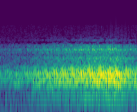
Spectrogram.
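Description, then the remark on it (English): A government jeep's engine runs with a steady, throaty rumble that swells slightly louder over a few seconds, a continuous mid-pitched drone with no voices, as the jeep heads back toward the city. “An hour later, Gino Romero and I were heading back toward the city in the government jeep, leaving behind us the wrecked plane, the crushed trees, and the lonely slope on the mountain.”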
